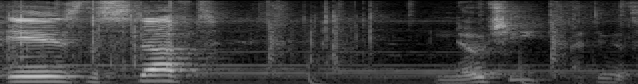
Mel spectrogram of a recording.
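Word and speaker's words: gnocchi: right is the stuffed noche i think that's how you say it this the g is silent you guys are going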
